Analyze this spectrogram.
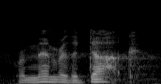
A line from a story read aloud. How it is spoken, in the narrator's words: whispered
